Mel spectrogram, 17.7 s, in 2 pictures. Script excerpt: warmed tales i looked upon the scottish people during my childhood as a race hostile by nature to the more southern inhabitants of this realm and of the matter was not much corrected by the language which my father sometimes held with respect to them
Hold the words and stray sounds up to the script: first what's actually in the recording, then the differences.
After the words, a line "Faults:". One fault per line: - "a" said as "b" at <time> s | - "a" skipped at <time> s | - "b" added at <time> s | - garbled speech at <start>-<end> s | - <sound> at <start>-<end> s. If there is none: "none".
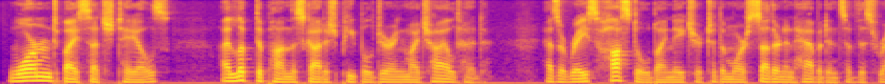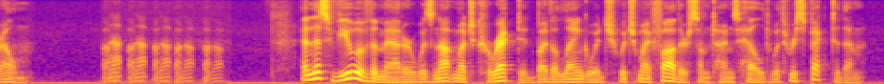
warmed by such tales i looked upon the scottish people during my childhood as a race hostile by nature to the more southern inhabitants of this realm and this view of the matter was not much corrected by the language which my father sometimes held with respect to them
Faults:
- "by such" added at 0.6 s
- laugh at 9.9-11.1 s
- "this view" added at 12.0 s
